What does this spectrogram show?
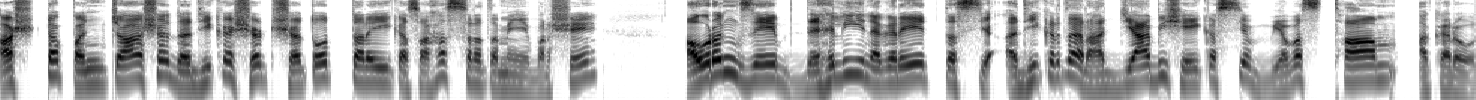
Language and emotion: Sanskrit, neutral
